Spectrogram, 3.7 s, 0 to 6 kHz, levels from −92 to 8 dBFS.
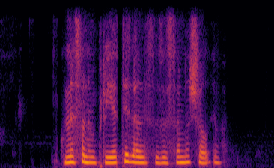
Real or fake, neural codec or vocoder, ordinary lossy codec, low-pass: fake; codec, 16 kHz in and 24 kHz out, 0.6 kbps, FocalCodec, streaming, 2048 codes; Opus, 24 kbps; 5.4 kHz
